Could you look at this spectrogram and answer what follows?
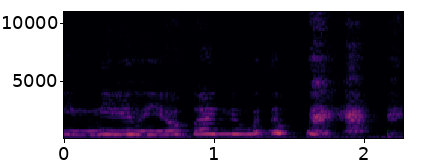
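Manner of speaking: high, tearful sobbing voice with crying breaking through.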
